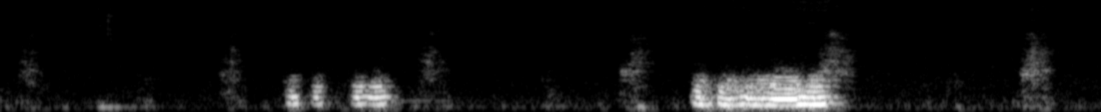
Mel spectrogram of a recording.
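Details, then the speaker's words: A male dog asleep in a quiet room during a live stream gives short, rumbling, fluttering snores on his breaths, the longest under a second. Ordinary dog snoring. "Yep. He's snoring. Yep. Both my dogs snore. The other one's young, but she snores and it's funny."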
